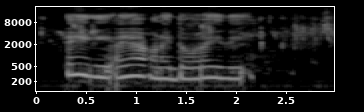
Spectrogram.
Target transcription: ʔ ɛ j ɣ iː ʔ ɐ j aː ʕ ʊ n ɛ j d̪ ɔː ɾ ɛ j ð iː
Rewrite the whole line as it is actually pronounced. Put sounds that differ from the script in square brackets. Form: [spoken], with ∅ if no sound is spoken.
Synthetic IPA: ʔ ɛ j ɣ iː ʔ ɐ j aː ʕ ʊ n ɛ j d̪ ɔː ɾ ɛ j ð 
